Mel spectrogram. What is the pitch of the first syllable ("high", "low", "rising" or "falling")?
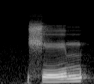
rising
